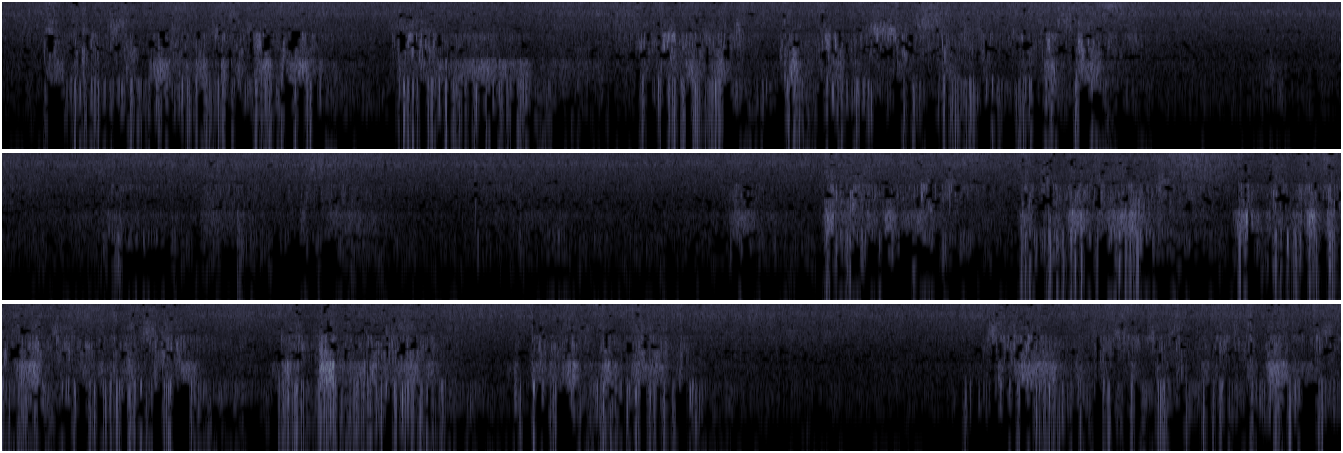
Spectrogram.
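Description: An elderly man speaks calmly into a microphone, with pauses, heard through a loudspeaker in a room.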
